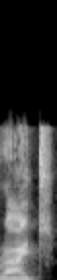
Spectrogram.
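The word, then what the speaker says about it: write: আছে পরে আর থাকলেড ডাবলিউ এর উচ্চারণ হয় না বরং আর এর উচ্চারণ হয়।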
